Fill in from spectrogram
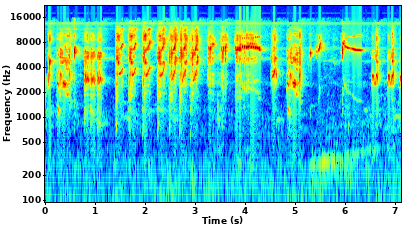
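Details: Black-winged starling lure call used for trapping birds: a rapid series of harsh, chattering, broadband notes in quick bursts, then clear high whistles, a downslurred whistle and short paired chirps, with faint low background rumble.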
